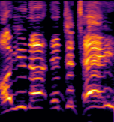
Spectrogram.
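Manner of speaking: very high, stretched-out, drawn-out scream. Retelling a fighter's knockout celebration line: imitating a scream. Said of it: "he screamed into the fucking camera".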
